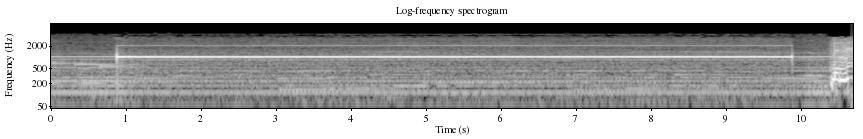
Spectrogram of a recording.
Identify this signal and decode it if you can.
Emergency Alert System (SAME) tones (the 1050 Hz attention tone), with speech. It is heard from 0.8 to 10.0 s.
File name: eas / KNCYKBIE / KNCYKBIE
